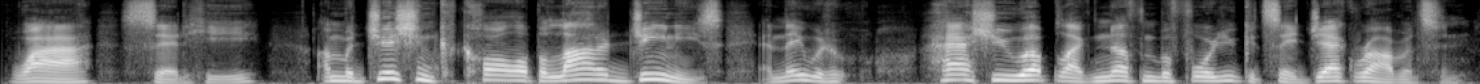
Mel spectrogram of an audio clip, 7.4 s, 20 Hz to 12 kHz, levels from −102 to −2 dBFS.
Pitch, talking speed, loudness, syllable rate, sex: 155 Hz, 210 wpm, -19 LUFS, 5.4 syllables/s, male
